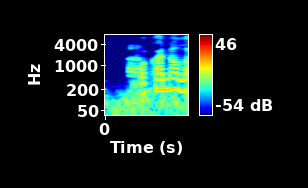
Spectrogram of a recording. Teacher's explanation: Wa kana Allah, kalimah Allah, lam lafaz ajalah. Maknanya huruf lam pada kalimah Allah itu dibaca tebal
